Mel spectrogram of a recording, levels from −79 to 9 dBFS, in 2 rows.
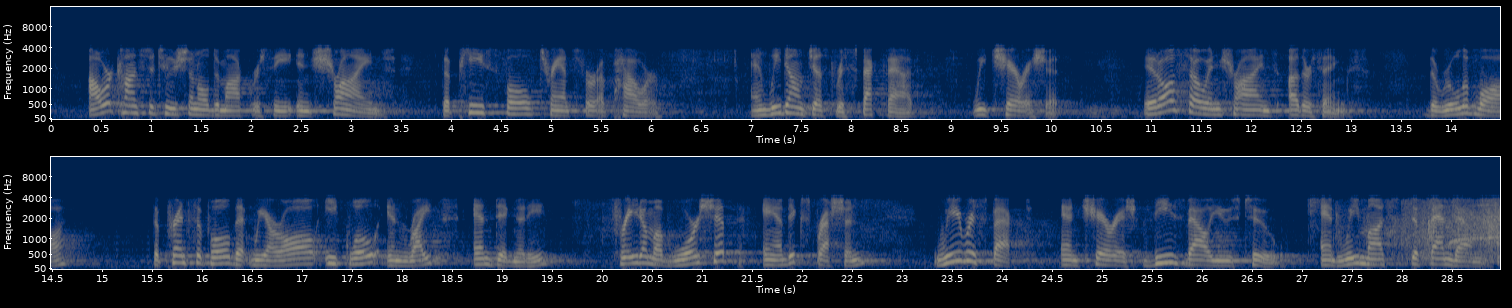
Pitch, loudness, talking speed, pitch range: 175 Hz, -33 LUFS, 115 wpm, 150-225 Hz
